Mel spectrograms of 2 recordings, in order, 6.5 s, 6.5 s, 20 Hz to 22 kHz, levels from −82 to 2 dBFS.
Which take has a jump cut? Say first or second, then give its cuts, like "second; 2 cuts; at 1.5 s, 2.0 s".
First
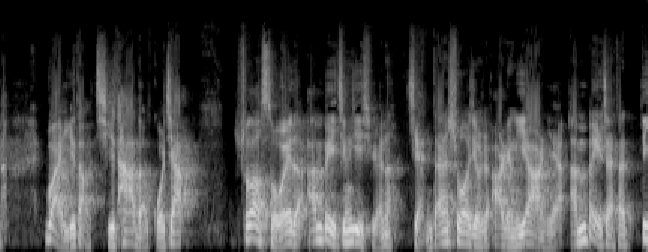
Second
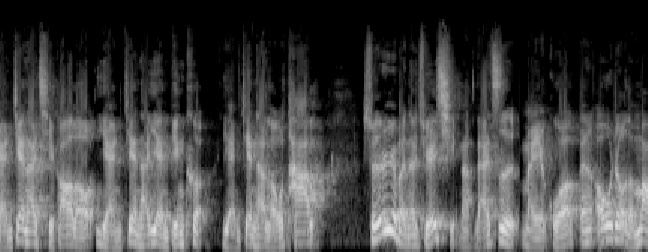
first; 1 cut; at 2.2 s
